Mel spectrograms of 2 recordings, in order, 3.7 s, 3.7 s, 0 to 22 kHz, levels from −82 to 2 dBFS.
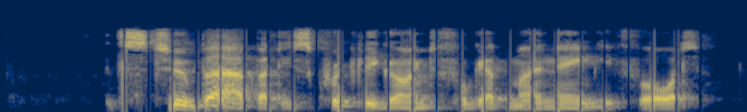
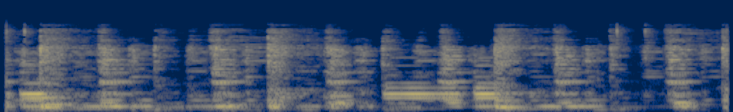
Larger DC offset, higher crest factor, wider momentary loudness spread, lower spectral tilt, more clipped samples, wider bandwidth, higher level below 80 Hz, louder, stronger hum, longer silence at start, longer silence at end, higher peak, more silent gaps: neither; about the same, 16 dB vs 20 dB; about the same, 8 LU vs 7 LU; about the same, -2.5 dB/octave vs -3.5 dB/octave; neither; second, 8 kHz vs 9.6 kHz; first, -52 dBFS vs -64 dBFS; first, -16 LUFS vs -27 LUFS; neither; first, 0.55 s vs 0.05 s; first, 0.25 s vs 0 s; first, 0 dBFS vs -6 dBFS; neither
